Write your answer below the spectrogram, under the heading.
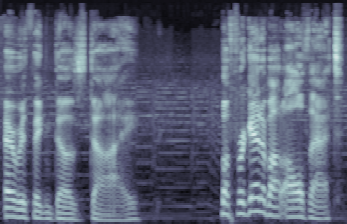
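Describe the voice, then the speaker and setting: A man's voice: medium pitch, big pitch swings, normal speed, fairly bright tone. A man delivering scripted comedic commentary as a host, in a sarcastic, exasperated, casual manner with some swearing. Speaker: video essayist and host. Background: background music.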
